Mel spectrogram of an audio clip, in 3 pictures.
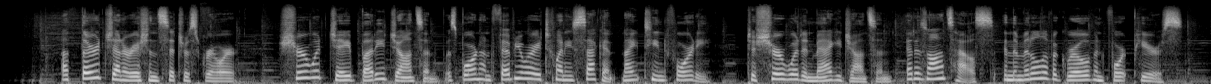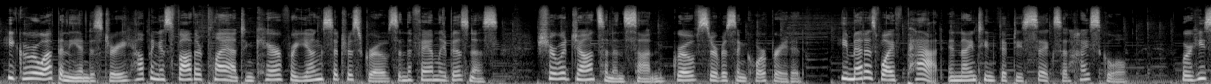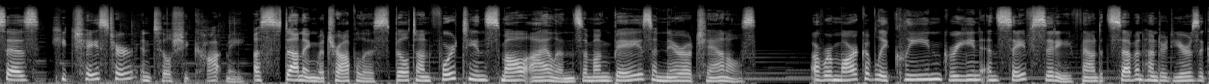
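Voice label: us corporate, American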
